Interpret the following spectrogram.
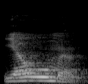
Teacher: واو لین ہے، نرمی سے ادا کریں گے، واو پہ لپس کو راؤنڈ میں لے کے جائیں گے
